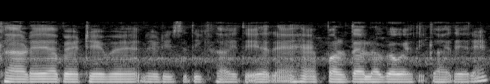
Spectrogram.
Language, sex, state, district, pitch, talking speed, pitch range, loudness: Hindi, male, Chandigarh, Chandigarh, 120 Hz, 210 wpm, 120-125 Hz, -17 LUFS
